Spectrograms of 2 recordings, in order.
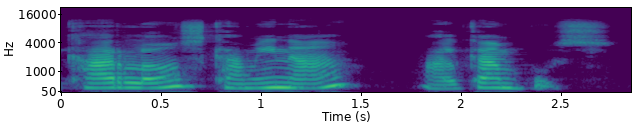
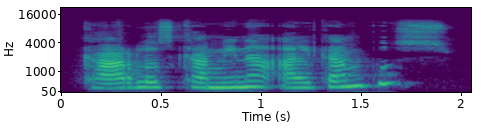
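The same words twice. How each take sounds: First: The voice falls at the end like a statement. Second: The voice rises at the end like a question.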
